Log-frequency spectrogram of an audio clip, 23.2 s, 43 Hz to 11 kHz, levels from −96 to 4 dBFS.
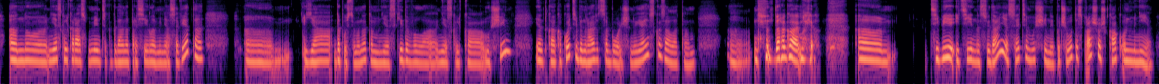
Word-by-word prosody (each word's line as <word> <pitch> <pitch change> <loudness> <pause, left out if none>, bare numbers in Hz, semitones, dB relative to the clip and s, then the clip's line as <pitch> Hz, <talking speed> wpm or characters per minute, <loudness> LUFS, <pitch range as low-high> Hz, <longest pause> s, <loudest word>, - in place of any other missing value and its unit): А, 215 -1 +5
но 205 -1 0
несколько 215 +1 0
раз 200 -2 +1
в - - -37
моменте, 200 -1 -2
когда 190 0 -3
она 190 0 0
просила 190 0 -3
у - - -3
меня 180 0 -3
совета, 240 - 0 0.8
эм, 190 +3 -4 0.3
я 195 +1 -1
Допустим, 190 -3 -1
она 200 +4 -1
там 200 -3 -3
мне 180 0 -2
скидывала 185 -4 -3
несколько 180 -1 -4
мужчин, 290 - -1 0.5
и - - -2
она 210 - +3
такая: 195 0 -1
"Какой 200 +7 +2
тебе 265 -7 0
нравится 205 +2 0
больше?" 185 -1 -4
Ну, 180 - -4
я 200 +4 0
ей 295 +4 -1
сказала 210 - -2
там, 170 +1 -8 0.7
а: 185 -1 -5 0.6
"Дорогая 235 -2 +8
моя, 235 +3 +1 0.7
ам, 215 -4 +3 0.8
тебе 235 +2 +5
идти 215 +2 0
на 195 -2 -2
свидание 200 - +2
с 195 - -8
этим 240 +1 -1
мужчиной, 210 -4 -2
почему 205 +7 -1
ты 260 0 -3
спрашиваешь, 270 0 +1
как 215 +2 -1
он 205 -1 +2
мне?" 190 -4 -2
200 Hz, 130 wpm, -24 LUFS, 185-220 Hz, 0.8 s, Дорогая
